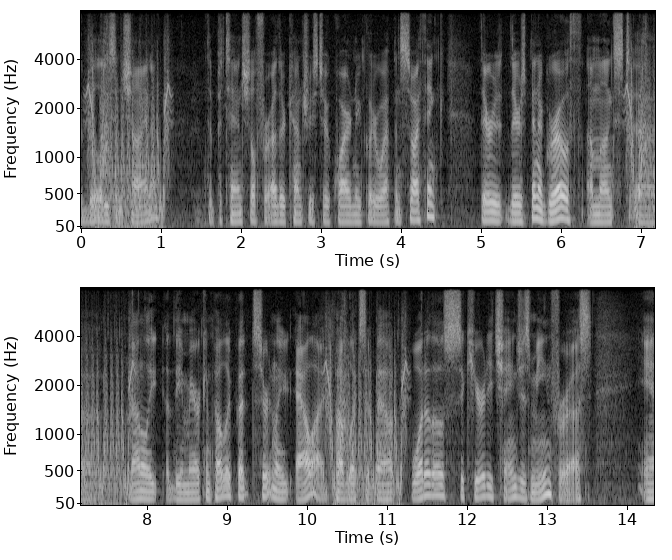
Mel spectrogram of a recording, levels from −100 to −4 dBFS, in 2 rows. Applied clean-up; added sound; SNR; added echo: none; Scratching (performance technique); 6 dB; none.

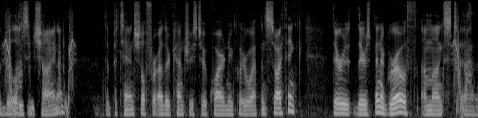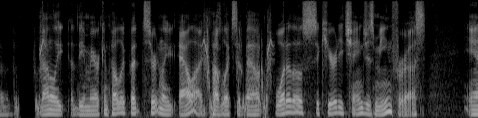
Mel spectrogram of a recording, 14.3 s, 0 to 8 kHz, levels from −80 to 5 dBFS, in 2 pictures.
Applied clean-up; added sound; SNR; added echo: neural mask model Resemble Enhance denoiser.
